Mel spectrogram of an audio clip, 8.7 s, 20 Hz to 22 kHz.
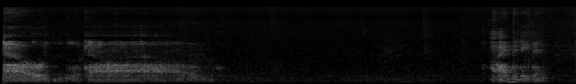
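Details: A 3-month-old pug puppy gives drawn-out, yelping barks at a person making strange noises, then falls quiet.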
